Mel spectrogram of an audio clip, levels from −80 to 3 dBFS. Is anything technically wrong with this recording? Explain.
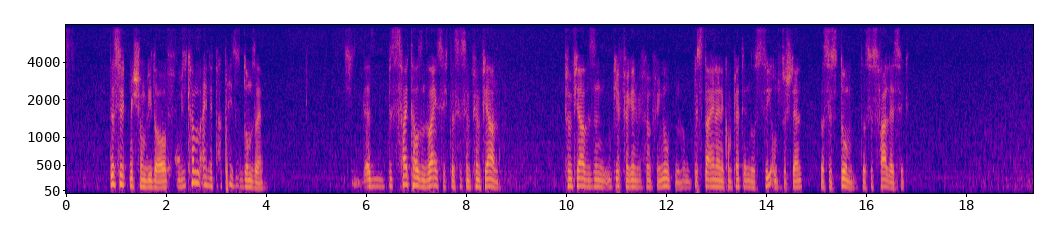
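Yes. Three faults are audible in this speech.

Overdone noise removal runs throughout. Bands near the noise estimate are pushed far down, leaving near-silent gaps with twinkling specks.

Speex codec damage is plainly audible throughout. Too few bits for the excitation make the voice hoarse and noisy, which fits a Speex bitrate near 16.8 kbps.

VoIP packet loss concealed by the speech codec occurs at 3.41–3.58 s, 7.33–7.41 s, 11.03–11.08 s, 12.61–12.66 s and 14.25–14.35 s. The decoder stretches its last pitch into a fading buzz. The first and last events suggest about 60 ms and 80 ms of missing audio.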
